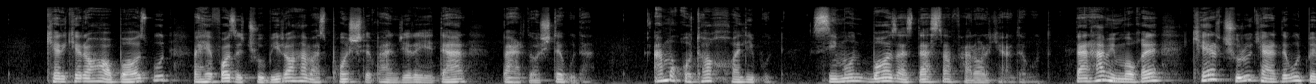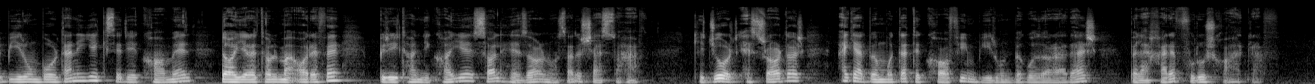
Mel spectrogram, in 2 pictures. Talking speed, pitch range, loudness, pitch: 135 wpm, 105-150 Hz, -18 LUFS, 120 Hz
